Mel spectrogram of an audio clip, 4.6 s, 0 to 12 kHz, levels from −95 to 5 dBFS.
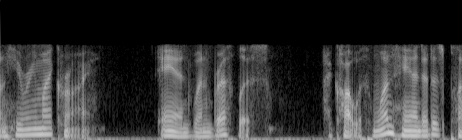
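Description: No faults can be heard anywhere in this speech clip. It carries the G.711 telephone coding sound, with nothing above about 3.8 kHz and only a faint level-following hiss from the 8-bit logarithmic quantisation.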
